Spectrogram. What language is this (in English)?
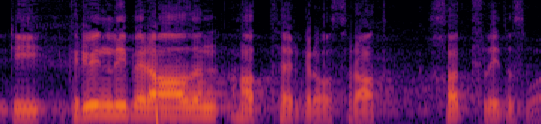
Swiss German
